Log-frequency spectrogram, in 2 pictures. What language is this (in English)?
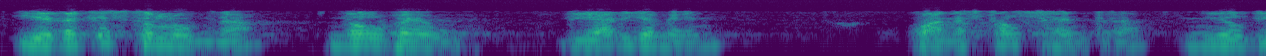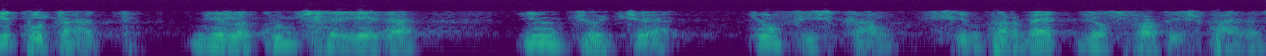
Catalan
